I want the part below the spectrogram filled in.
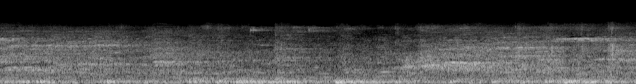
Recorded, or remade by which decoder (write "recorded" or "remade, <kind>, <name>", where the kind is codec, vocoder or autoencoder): recorded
